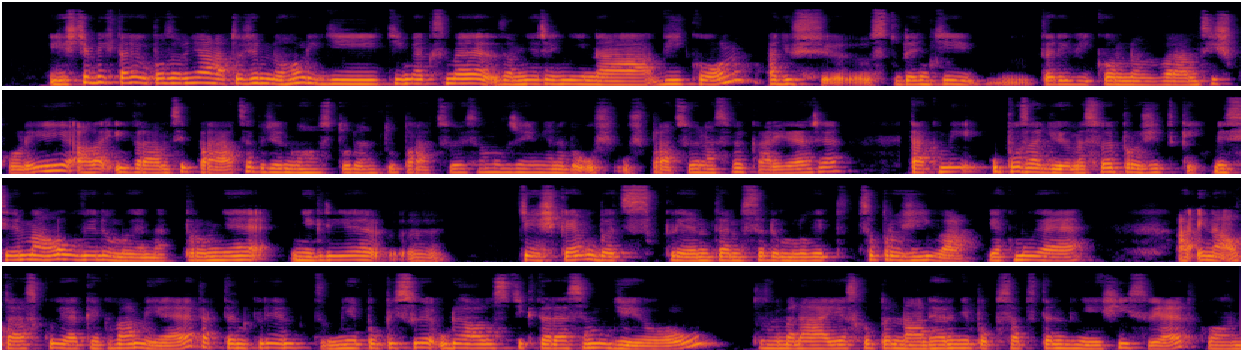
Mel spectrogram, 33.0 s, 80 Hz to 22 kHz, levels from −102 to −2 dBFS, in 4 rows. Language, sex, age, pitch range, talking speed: Czech, female, 30-49, 165-200 Hz, 170 wpm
